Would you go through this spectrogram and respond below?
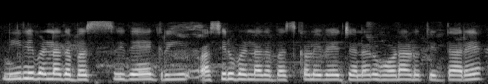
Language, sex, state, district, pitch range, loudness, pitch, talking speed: Kannada, female, Karnataka, Bangalore, 220-240 Hz, -15 LUFS, 225 Hz, 135 wpm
